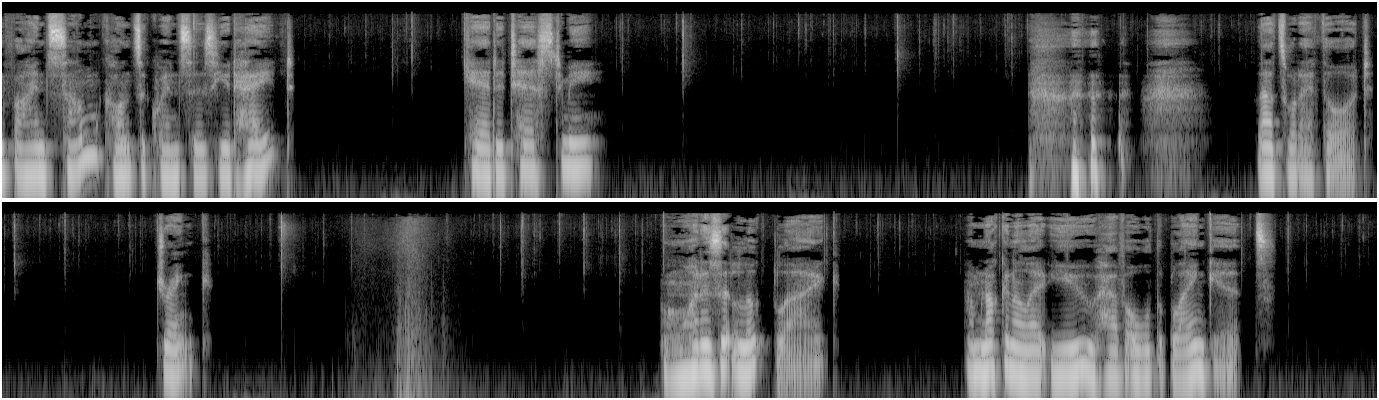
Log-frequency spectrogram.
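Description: A young woman speaks playfully and close to a microphone, with pauses.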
